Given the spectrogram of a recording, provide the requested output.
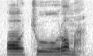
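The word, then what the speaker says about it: ὀχύρωμα: primero el término fortaleza del griego es ochuuroma así se pronuncia se escribe o ch u r o m a o churoma oiga lo que es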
